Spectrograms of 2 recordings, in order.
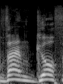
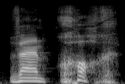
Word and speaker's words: Van Gogh: Or Van Gogh, as a lot of Brits say, but apparently yes, the proper way to say it is Van Gogh.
